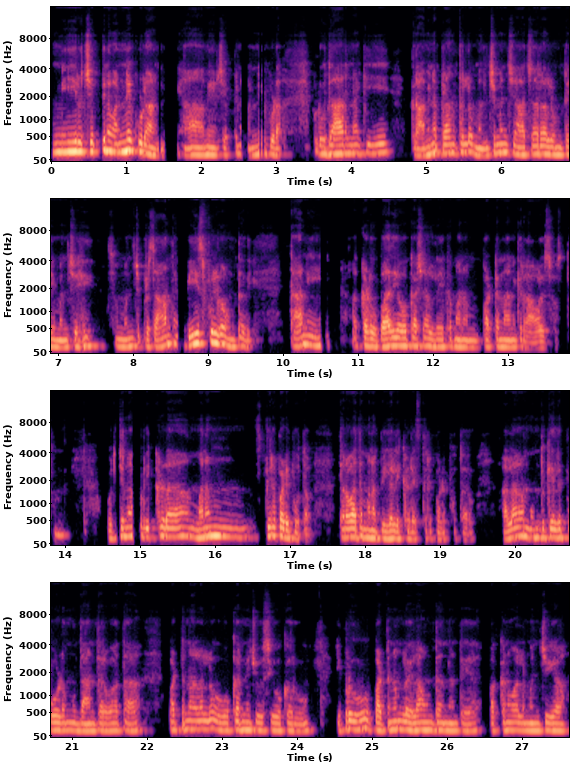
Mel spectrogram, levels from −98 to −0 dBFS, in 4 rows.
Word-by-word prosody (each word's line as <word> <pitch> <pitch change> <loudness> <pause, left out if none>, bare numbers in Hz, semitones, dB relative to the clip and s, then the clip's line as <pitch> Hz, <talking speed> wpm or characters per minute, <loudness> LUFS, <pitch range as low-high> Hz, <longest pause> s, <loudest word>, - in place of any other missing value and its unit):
మీరు 185 +1 +10
చెప్పినవన్నీ 185 0 +7
కూడా 165 -5 +4
అండి. 115 -2 -5 0.3
ఆ! - - -2 0.2
మీరు 130 -2 +1
చెప్పినవన్నీ 130 +2 -7
గూడా. 120 -3 -1 0.4
ఇప్పుడు 150 - -7
ఉదాహరణకి 155 +1 0 0.5
గ్రామీణ 120 +7 0
ప్రాంతాల్లో, 165 +2 -1
మంచి 120 +4 -1
మంచి 170 -1 -1
ఆచారాలుంటాయి. 135 -1 0
మంచి 125 +3 -2
హి 145 - -2 0.5
మంచి 140 +4 -2
ప్రశాంతంగా 145 +7 -3
పీస్‌ఫుల్‌గా 190 +1 +6
ఉంటది. 130 -2 -5 0.5
కానీ, 160 +4 0 0.6
అక్కడ 140 +1 -1
ఉపాధి 135 +3 +4
అవకాశాలు 145 -1 -1
లేక, 130 0 -3
మనం 125 -1 -1 0.2
పట్టణానికి 125 0 -2
రావాల్సొస్తుంది. 110 - -9 0.6
ఒచ్చినప్పుడు 170 +5 -2
ఇక్కడ 170 +1 -1 0.4
మనం 175 +4 +4 0.6
స్థిరపడిపోతాం. 165 -8 0 0.4
తర్వాత 160 +1 +4
మన 140 - +3
పిల్లలిక్కడే 130 -2 -1
స్థిరపడిపోతారు. 125 -3 -13 0.4
అలా 155 +6 +1 0.2
ముందుకెళ్లిపోడము, 145 -2 -1
దాని 125 0 0
తర్వాత 130 +2 -3 0.6
పట్టణాలల్లో 155 +2 -2 0.2
ఒకరిని 145 +2 0
చూసి 135 0 -4
ఒకరు 130 -2 -5 0.5
ఇప్పుడు 155 +4 0 0.3
పట్టణంలో 150 +3 0
ఎలా 140 +1 +1
ఉంటందంటే, 130 -2 -2 0.3
పక్కన 130 +2 -5
వాళ్ళు 135 -1 -3
మంచిగా 130 0 0
140 Hz, 115 wpm, -23 LUFS, 130-160 Hz, 0.6 s, మీరు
